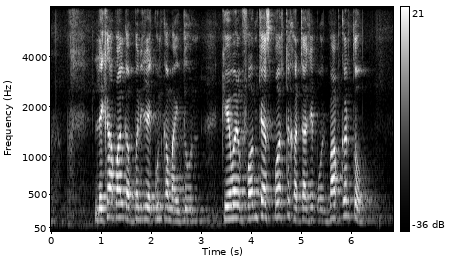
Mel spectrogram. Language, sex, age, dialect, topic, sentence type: Marathi, male, 41-45, Varhadi, banking, statement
